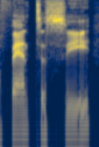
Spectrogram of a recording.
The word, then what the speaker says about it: fantasy: The N can cancel the T, so fantasy, but she does say fantasy.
